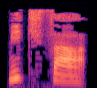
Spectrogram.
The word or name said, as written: mixeur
